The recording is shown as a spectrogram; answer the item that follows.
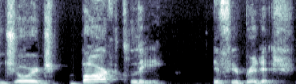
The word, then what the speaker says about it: Berkeley: in England, an Anglican bishop, whose name is pronounced George Berkeley if you're British, not Berkeley, Berkeley.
